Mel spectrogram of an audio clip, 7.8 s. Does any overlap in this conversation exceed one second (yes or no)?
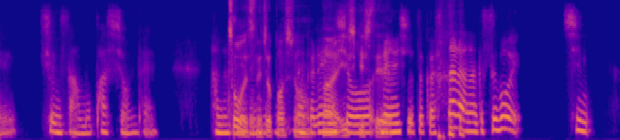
yes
